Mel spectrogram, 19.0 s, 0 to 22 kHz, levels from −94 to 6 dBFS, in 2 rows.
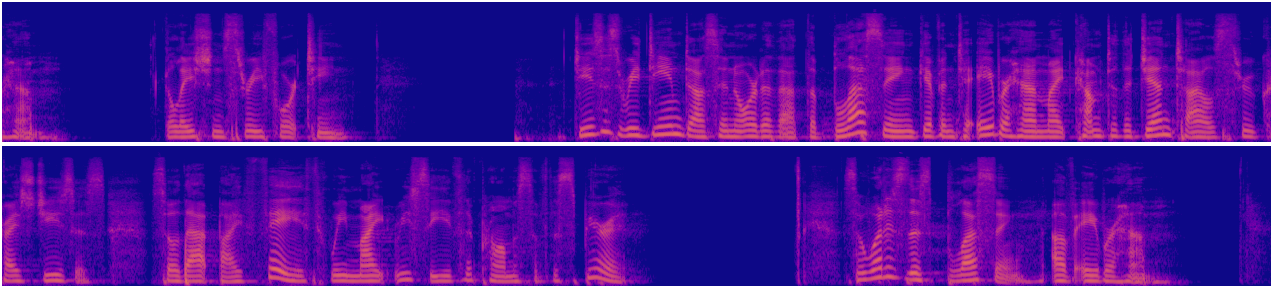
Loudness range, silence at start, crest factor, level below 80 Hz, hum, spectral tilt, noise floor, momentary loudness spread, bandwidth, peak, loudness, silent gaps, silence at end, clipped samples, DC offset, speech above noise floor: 7 LU; 0 s; 22 dB; -72 dBFS; none; -4.5 dB/octave; -75 dBFS; 11 LU; 16 kHz; -18 dBFS; -39 LUFS; 0.88-1.10 s, 3.28-3.84 s, 14.61-15.45 s, 18.60-18.78 s; 0.15 s; under 0.1%; under 0.1%; 36 dB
